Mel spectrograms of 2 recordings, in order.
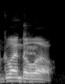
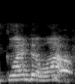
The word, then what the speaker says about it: Glendalough: Donald from Glendalough yeah no Glenda Lowe Wendell Lowe oh okay okay I only corrected you because it sounded like you were correcting me right now is how you say it it's Glenda lock it means it means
